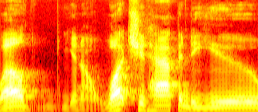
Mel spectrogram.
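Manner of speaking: ordinary delivery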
